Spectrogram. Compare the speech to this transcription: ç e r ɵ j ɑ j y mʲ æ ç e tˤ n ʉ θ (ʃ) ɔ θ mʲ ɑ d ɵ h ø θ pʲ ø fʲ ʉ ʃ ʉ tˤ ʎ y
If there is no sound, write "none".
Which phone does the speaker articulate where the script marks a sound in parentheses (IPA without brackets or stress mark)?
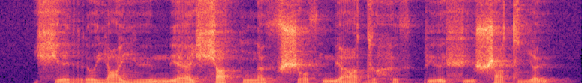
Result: ʃ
